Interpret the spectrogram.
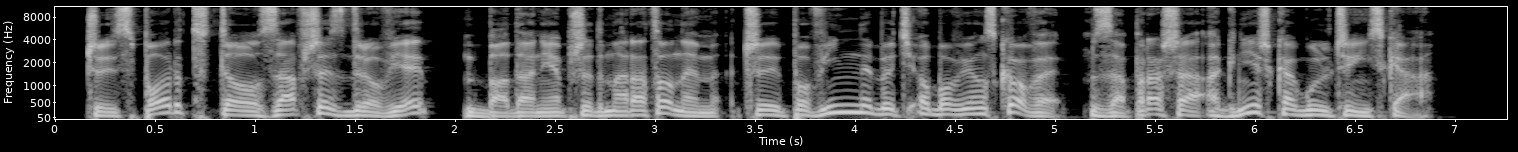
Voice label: male polish voice over talent upbeat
